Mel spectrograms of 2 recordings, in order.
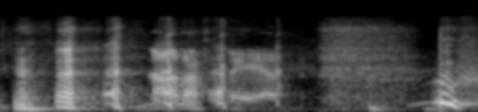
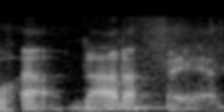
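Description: First: Drawn-out, slow repeat with a laugh; slow echo. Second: Said in the usual way. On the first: Acted. Host echoing his verdict on the review, slow and amused. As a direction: stretch it out, amused.

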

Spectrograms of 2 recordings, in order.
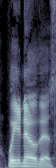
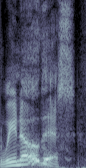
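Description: First: Lower, steadier repeat; dialed down low. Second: Scratchy, breaking voice. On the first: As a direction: bring it down low to save the voice. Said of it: "dialing it down low today". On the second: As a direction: voice cracking, scratchy. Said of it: "there goes that scratchy voice again". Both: Real, not acted.

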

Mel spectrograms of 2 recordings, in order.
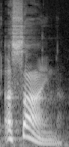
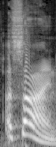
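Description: First: Said in the usual way. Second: Higher, louder Fortunato. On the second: A narrator's reading. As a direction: pitch it up as the demanding guest. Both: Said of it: "he said".

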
